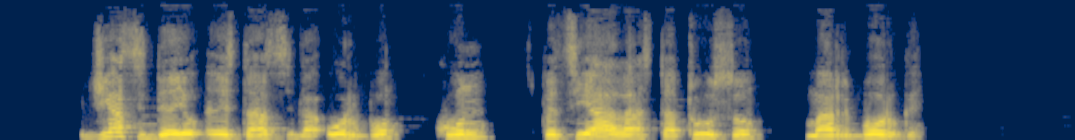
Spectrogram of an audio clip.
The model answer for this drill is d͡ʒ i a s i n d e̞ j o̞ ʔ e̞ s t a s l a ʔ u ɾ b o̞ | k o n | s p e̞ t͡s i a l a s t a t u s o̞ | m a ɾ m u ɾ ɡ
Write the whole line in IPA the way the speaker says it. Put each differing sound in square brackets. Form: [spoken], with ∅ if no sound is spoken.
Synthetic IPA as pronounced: d͡ʒ i a s i [∅] d e̞ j o̞ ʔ e̞ s t a s l a ʔ u ɾ b o̞ | k [u] n | s p e̞ t͡s i a l a s t a t u s o̞ | m a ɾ [b] u ɾ ɡ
